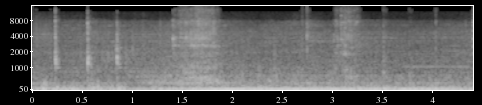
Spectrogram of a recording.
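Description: Steel bricklaying trowels scraping and tapping against solid concrete blocks as mortar is worked at the joints: a few light clicks in the first second, then two longer scrapes about one and a half and three seconds in, over a steady low rumble.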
